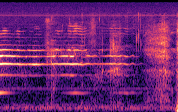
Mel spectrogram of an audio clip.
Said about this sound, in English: Must be those stupid mosquitoes getting in here. Are you hearing mosquitoes?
